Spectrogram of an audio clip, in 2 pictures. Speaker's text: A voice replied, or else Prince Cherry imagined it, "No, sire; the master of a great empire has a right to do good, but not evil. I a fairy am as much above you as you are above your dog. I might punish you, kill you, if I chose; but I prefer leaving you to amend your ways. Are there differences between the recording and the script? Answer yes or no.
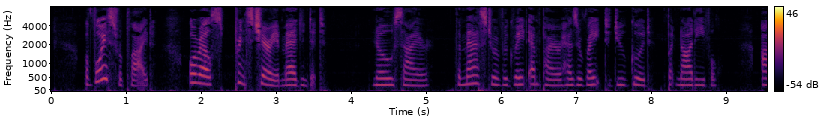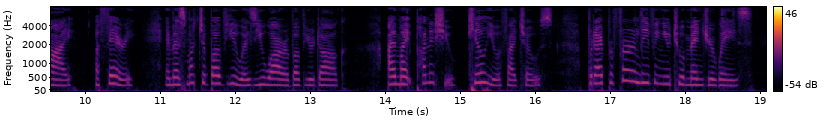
no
